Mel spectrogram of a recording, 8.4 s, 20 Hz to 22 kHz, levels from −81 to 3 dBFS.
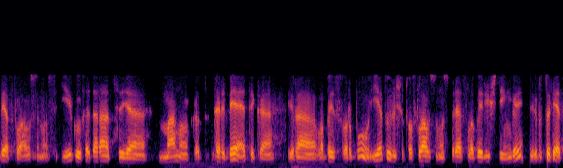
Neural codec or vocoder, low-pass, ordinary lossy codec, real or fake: none; 3.6 kHz; AAC, 32 kbps; real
